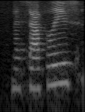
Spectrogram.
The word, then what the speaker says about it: Mephistopheles: Mephistopheles, I think I said it right.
